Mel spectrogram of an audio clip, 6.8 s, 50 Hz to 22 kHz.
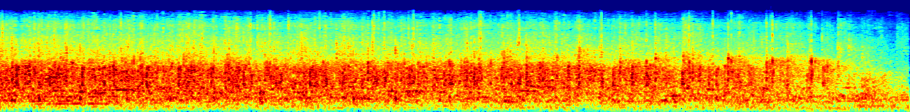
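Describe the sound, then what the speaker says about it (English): A large school-assembly audience gives sustained, dense applause for three honored students at a 2019 honors assembly, loud and steady for about seven seconds before beginning to fade at the end. "Once again, please give these three students a well-deserved round of applause."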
